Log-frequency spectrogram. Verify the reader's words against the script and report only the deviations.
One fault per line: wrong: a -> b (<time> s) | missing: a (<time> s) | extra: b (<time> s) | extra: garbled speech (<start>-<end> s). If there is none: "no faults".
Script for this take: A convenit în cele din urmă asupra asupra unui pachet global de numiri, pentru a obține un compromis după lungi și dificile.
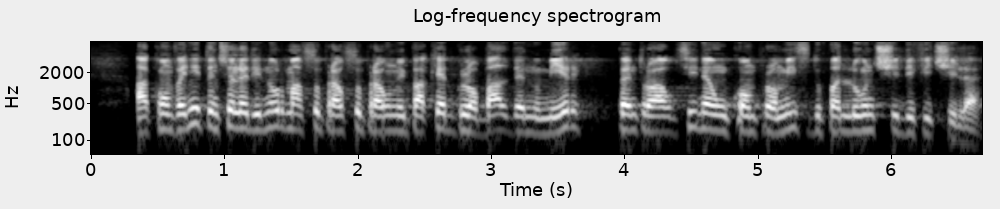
no faults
